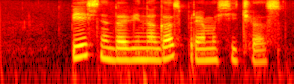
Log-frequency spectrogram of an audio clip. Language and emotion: Russian, neutral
